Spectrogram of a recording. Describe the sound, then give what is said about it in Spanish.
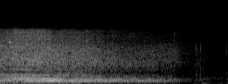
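A taxi's engine hums and accelerates as it pulls away onto the Diagonal in Barcelona, a steady rumble with a broad whoosh that fades out near the end. No voices. “Me observa por el retrovisor negando con la cabeza, pero arranca. Y toma la Diagonal.”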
